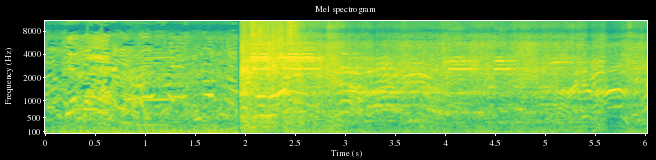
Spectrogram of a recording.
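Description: Crowd noise: many voices shouting and talking over one another, with a vehicle engine's low rumble beneath. The crowd gets suddenly louder about two seconds in.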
